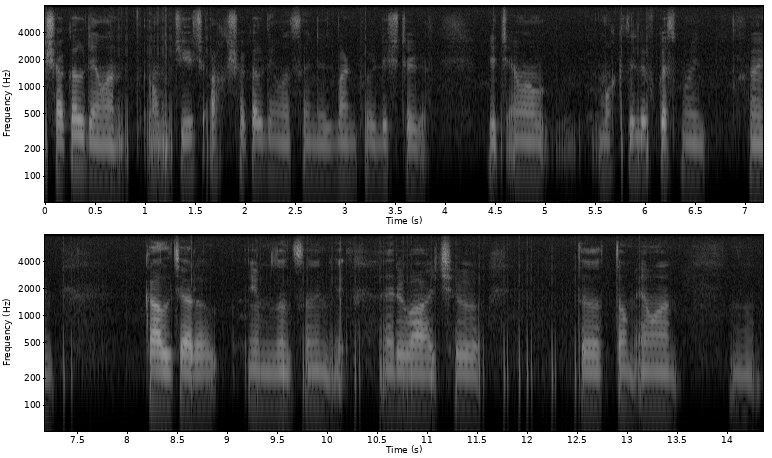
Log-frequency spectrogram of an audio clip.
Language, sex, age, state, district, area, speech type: Kashmiri, male, 18-30, Jammu and Kashmir, Bandipora, rural, spontaneous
